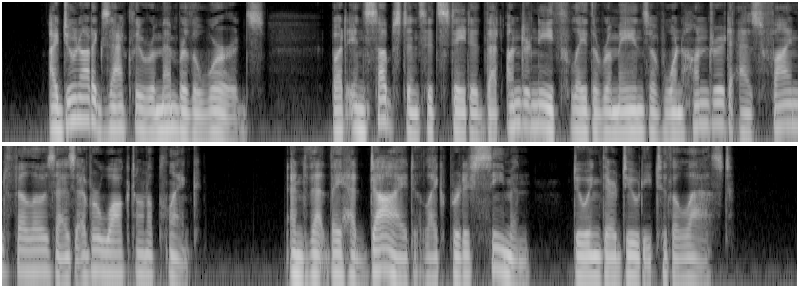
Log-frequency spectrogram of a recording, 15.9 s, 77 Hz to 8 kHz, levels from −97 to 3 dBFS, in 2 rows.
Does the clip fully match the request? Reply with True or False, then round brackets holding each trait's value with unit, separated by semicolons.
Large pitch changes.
False (3.1 semitones)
